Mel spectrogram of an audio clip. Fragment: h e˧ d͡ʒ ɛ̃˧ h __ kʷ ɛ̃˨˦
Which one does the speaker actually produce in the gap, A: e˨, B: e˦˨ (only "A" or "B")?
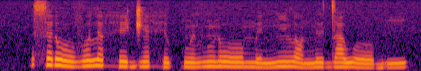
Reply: A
